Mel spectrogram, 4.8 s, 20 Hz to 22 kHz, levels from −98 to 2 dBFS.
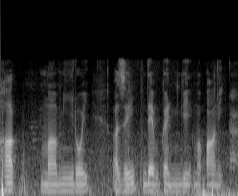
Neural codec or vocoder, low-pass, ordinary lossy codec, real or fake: none; 7.2 kHz; none; real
